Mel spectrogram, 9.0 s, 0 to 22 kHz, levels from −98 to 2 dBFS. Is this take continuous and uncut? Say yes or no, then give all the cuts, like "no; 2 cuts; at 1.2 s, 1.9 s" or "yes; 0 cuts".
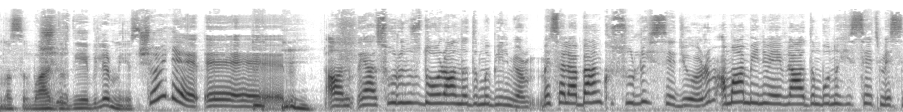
no; 1 cut; at 3.3 s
